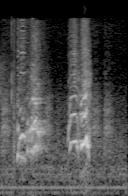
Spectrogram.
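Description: Two short, high-pitched yips and whimpers from a cute puppy in Nintendogs, close and clear, with no talk over them.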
